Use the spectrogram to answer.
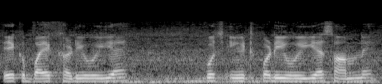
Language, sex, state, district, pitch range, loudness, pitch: Hindi, male, Uttar Pradesh, Shamli, 140-150 Hz, -14 LUFS, 145 Hz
